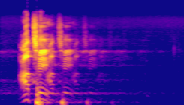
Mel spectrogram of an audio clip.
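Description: A man's short, loud utterance into a close microphone, with two deep thumps of breath popping on the mic, trailing off in an echo and then cutting to dead silence near the end.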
